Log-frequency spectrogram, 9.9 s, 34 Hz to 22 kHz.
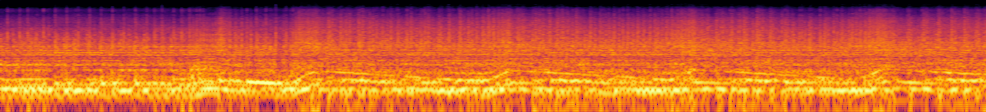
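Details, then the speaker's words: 1995 Polaris Storm 800 two-stroke triple snowmobile, 1,500 original miles, after setting carb idle screws to 5.5 turns out with airbox refitted: steady idle with small throttle blips, no stumbling, running well. "sounds like it's running pretty good now all right guys we got the airbox back in running good i' call that a success"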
